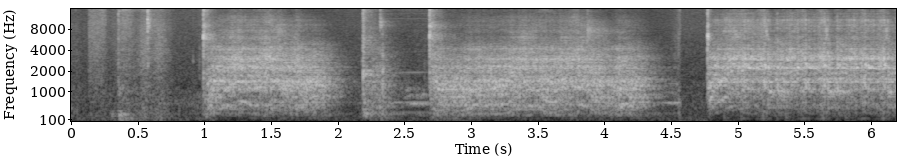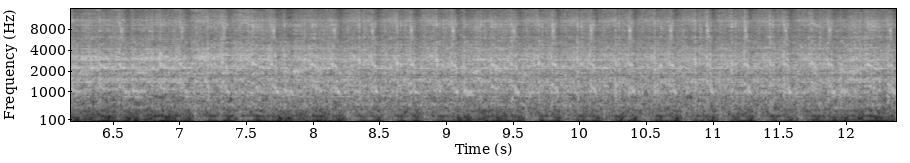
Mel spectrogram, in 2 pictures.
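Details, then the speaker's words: Older Suzuki Skywave/Burgman 400 single-cylinder four-stroke CVT scooter, variator removed, badly worn belt, half-dead battery so jump-started: halting start attempts, then uneven, choppy running; collapsed muffler masks the sound; crank seizure by the variator belt is under investigation. "Sa batterie est à moitié morte, j'ai dû l'allumer. Et malheureusement, le moteur ne fonctionne pas parfaitement."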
